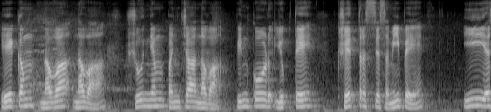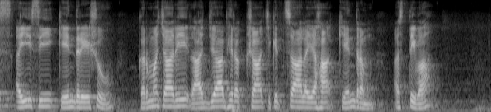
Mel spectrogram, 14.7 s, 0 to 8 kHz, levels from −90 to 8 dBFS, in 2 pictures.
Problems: constant background noise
